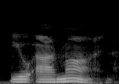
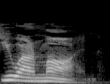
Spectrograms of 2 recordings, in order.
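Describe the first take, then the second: First: Slow, softer, intimate echo; tender repeat. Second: Louder, emphatic claim; firm declaration. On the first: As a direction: say it gently like a promise. God's words repeated softly. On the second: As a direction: announce it with authority. God's words quoted, said twice. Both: Acted.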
